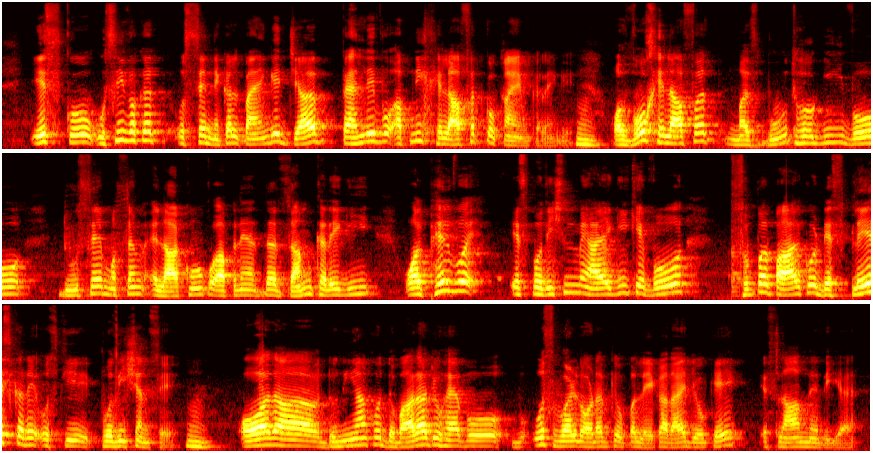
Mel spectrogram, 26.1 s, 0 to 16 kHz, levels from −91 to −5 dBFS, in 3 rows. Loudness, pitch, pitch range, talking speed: -20 LUFS, 150 Hz, 125-175 Hz, 170 wpm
